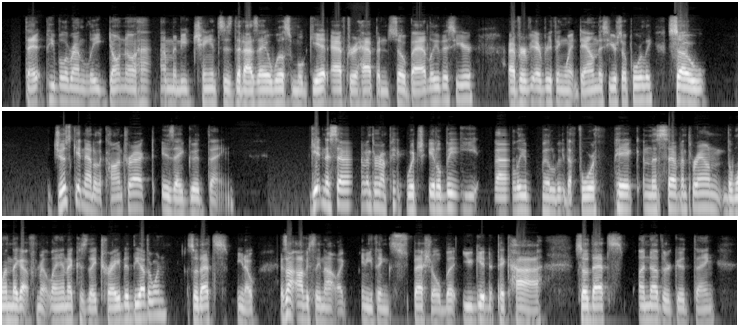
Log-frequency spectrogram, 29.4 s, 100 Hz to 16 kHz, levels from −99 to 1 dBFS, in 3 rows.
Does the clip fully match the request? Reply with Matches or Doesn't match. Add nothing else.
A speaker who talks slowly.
Doesn't match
